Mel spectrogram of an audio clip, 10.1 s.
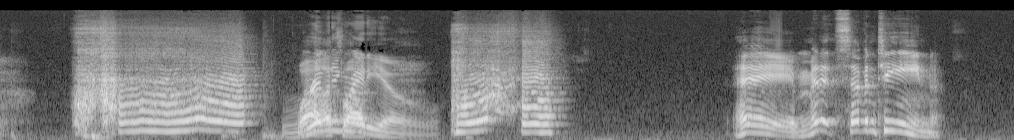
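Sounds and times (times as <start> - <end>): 
person blowing nose: 0.7 - 2.6, 4.5 - 5.8
speech: 3.0 - 4.7, 7.4 - 9.5.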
